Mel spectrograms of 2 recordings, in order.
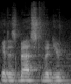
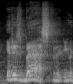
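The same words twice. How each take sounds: First: It is said in a natural speaking voice. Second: It is said in a put-on character voice. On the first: The speaker calls it wrong. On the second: The speaker calls it right.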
